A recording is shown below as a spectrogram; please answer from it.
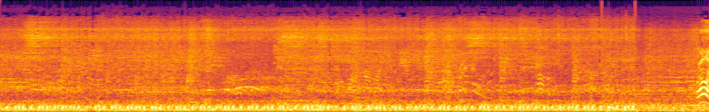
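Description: Harley-Davidson V-twin motorcycle engine running at low speed as the bike rolls slowly, a steady low pulsing note, with faint voices of people in the background.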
